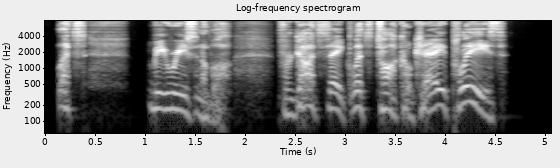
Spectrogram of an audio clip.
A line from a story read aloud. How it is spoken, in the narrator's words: he grated, wheezing for breath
